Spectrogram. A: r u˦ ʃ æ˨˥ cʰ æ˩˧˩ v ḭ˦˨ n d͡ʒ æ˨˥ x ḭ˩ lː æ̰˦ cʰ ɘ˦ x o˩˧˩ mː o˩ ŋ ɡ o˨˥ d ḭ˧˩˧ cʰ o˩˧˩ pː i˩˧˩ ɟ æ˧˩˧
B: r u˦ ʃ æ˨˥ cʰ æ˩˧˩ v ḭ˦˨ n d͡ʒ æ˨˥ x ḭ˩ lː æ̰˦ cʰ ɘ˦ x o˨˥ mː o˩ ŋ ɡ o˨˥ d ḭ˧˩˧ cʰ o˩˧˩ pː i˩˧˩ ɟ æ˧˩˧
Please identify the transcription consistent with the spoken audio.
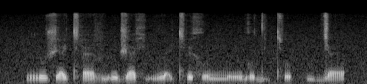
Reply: A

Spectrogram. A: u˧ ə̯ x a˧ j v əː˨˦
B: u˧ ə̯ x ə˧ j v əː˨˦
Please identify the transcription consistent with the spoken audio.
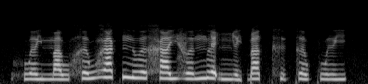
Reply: A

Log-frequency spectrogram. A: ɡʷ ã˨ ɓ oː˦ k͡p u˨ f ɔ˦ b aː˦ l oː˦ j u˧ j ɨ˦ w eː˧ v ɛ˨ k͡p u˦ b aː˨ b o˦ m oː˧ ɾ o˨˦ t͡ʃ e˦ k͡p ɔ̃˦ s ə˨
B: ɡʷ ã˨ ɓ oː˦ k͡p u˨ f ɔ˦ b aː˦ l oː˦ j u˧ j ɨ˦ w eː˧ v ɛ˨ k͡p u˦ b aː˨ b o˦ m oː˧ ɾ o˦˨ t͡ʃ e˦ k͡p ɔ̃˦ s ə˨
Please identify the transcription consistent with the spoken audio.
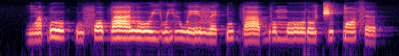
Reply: A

